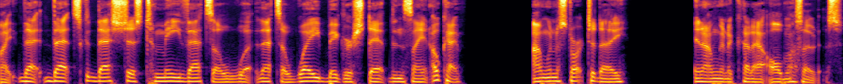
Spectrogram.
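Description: Recorded with a dry, close sound and no echo, a man with an Alabama accent speaks at a moderate pace with a medium pitch and fairly even intonation. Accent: Southern US (Alabama). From US South, Gadsden, Alabama. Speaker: fitness entrepreneur and pest control worker. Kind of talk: casual chat.

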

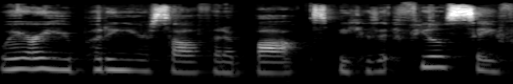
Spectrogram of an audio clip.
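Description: A woman's somewhat breathy voice with a warm tone and a dark, mellow tone, fairly high in pitch, fairly quick, with fairly even intonation. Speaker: spiritual podcast host and energy healer. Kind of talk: solo monologue, spiritual talk. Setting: home recording at a mic. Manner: warm, conversational, reflective.

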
